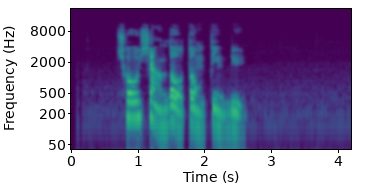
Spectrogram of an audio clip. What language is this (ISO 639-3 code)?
zho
